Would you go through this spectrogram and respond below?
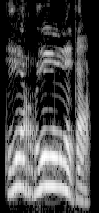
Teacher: Наголос падатиме на другий склад.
